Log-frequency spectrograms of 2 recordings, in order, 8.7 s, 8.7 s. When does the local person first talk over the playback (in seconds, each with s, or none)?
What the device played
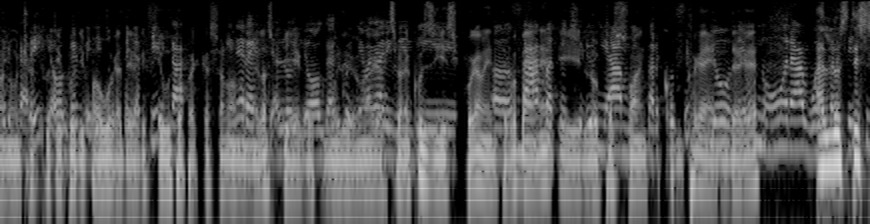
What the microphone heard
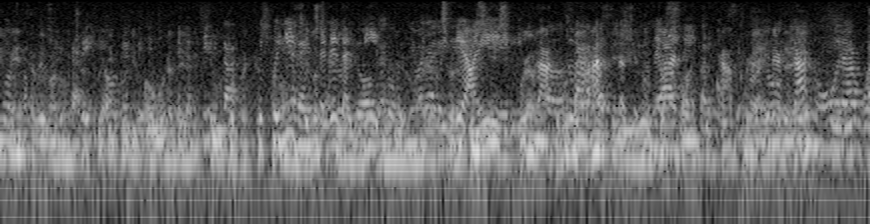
2.6 s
